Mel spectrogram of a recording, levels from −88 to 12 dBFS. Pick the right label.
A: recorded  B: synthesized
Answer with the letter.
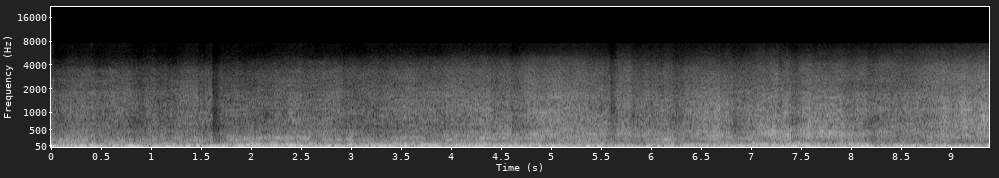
B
